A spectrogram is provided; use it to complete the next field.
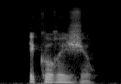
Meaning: eco-region
- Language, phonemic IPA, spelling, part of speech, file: French, /e.ko.ʁe.ʒjɔ̃/, écorégion, noun, LL-Q150 (fra)-écorégion.wav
